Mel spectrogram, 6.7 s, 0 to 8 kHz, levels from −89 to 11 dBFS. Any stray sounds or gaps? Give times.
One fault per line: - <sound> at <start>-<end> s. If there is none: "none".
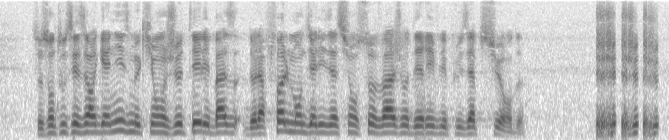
- laugh at 6.0-6.6 s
